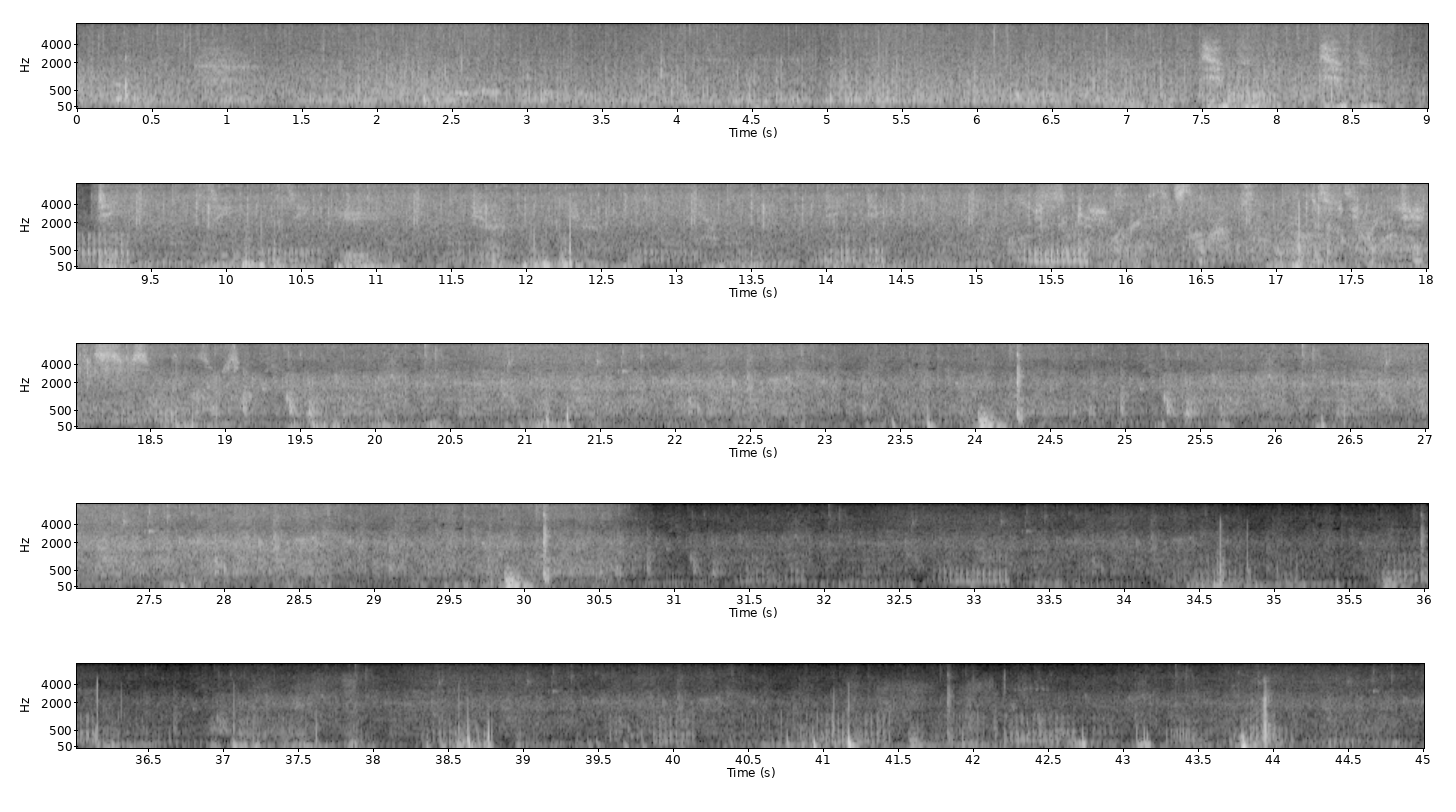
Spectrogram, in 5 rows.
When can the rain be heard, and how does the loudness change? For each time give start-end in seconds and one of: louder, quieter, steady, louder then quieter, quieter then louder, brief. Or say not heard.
0.0-44.9 quieter.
